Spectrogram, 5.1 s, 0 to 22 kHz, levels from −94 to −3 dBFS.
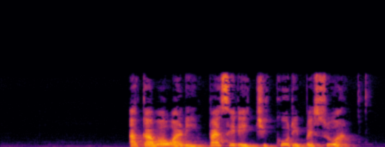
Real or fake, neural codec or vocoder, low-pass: real; none; 10.8 kHz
